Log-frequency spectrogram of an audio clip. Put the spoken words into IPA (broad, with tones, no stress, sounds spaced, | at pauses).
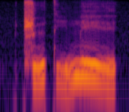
ʈ͡ʂ ɻ̩˧˥ t̪ ḭ˨˩ m e˥˩ ɪ̯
